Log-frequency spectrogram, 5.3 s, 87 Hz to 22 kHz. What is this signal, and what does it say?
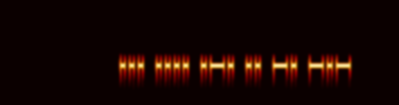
Morse code, heard as a keyed tone, about 20 wpm, 700 Hz. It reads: SHRINK
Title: 6 Letter Words - First 3 Letters Given - 20wpm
